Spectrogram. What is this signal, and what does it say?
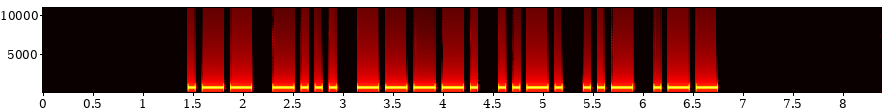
Morse code, heard as a keyed tone, about 19 wpm, 700 Hz. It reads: WB9FUW
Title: Speed Racing - USA 2x3 Call Signs 17wpm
